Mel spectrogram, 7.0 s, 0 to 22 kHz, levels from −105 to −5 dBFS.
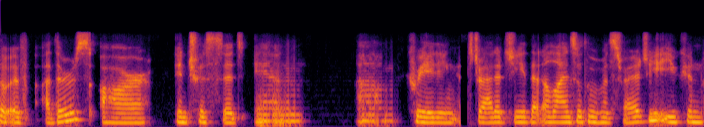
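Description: From 2.51 to 4.01 s, just after "others are interested", the speech turns into a rigid metallic buzz that still loosely tracks the syllables. This is robotic sound from repeated short buffers, likely caused by audio arriving too seldom, so that about 5 ms slices are replayed for most of the stretch. That repetition imposes a fixed 200 Hz buzz. A spectrogram would show evenly spaced 200 Hz harmonic lines, and a waveform a visibly periodic pattern.

From 4.59 to 4.70 s, just before "that aligns with", lost AMR speech frames leave roughly 80 ms missing, consistent with four consecutive frames. The decoder holds the last good pitch and vocal tract settings while fading the gain, so the sound drops to near silence within two frames. A spectrogram would show frozen formant bands dimming, and the waveform envelope would shrink sharply.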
